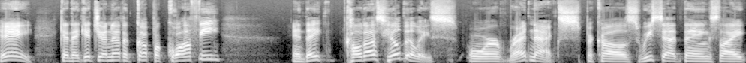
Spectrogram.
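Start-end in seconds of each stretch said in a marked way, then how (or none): 0.0-2.2 put-on nasal New York accent, higher pitch. Speaker mimicking how Northerners were said to talk, nasal New York accent. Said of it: "talked with this nasal accent".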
